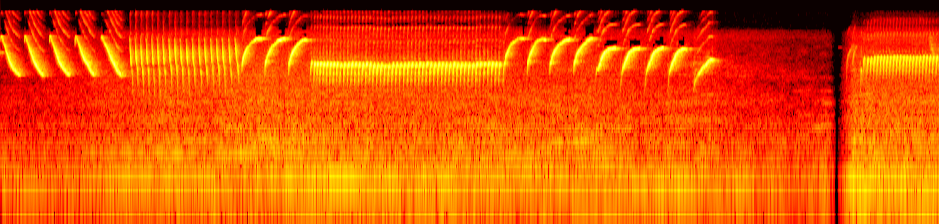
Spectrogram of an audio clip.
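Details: Belgian canary singing as a training song: rapid series of descending whistled sweeps, a sustained buzzy trill, then more falling notes, a brief pause, and a final trilled phrase.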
